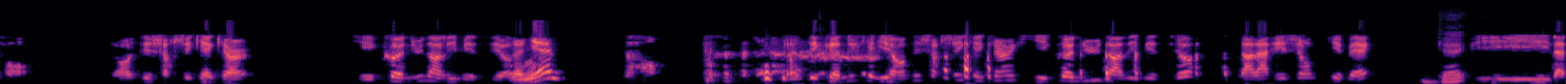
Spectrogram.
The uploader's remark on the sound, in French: Excuser la qualite du son car j\\'ai faiut ca par telephone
